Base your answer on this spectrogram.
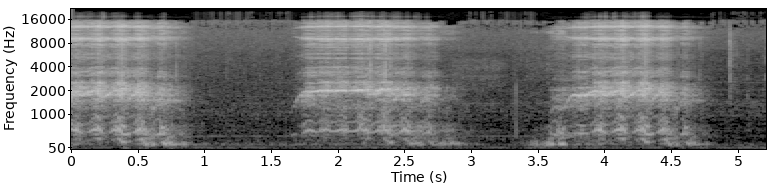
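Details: Horse neigh, described as the best known of the horse's several sounds, played as an example in an environmental education talk: three long, quavering, harmonic whinnies, each about a second, separated by short pauses over a steady background hiss.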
